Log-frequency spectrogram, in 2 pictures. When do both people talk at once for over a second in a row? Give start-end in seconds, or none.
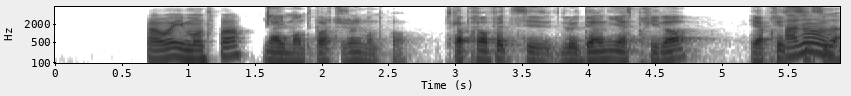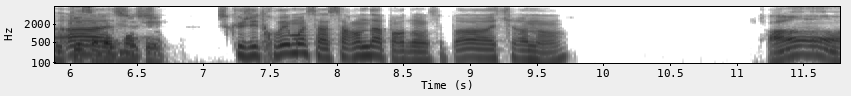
5.5-6.7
